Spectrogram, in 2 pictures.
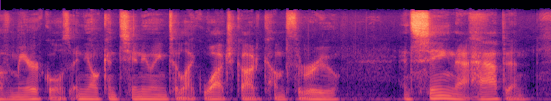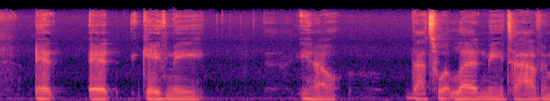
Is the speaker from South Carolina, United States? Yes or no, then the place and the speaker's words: yes; Myrtle Beach, South Carolina, United States; also born or lived in Charleston, South Carolina; we moved to Charleston from Myrtle Beach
